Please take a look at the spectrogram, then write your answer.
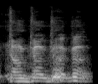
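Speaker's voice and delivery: mock stomping noises; stomping sounds. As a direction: stomp it out like a sulky kid. Stamping back up the stairs.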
